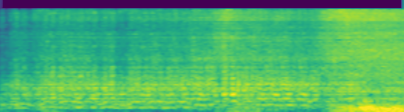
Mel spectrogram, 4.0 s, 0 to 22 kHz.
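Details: 1953 Ford Customline flathead V8, last run 2-3 years ago, first start: it catches and settles into an even low chuffing idle at about three pulses per second, then a quick blip. It runs healthy.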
